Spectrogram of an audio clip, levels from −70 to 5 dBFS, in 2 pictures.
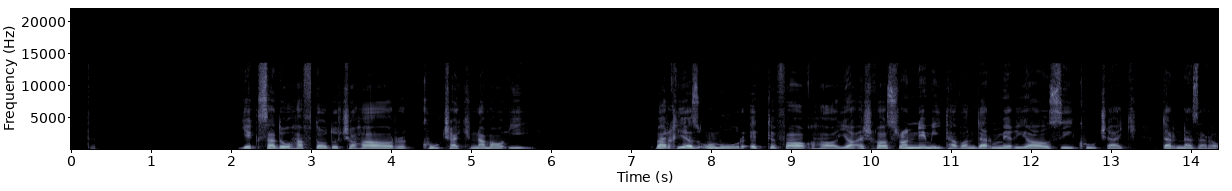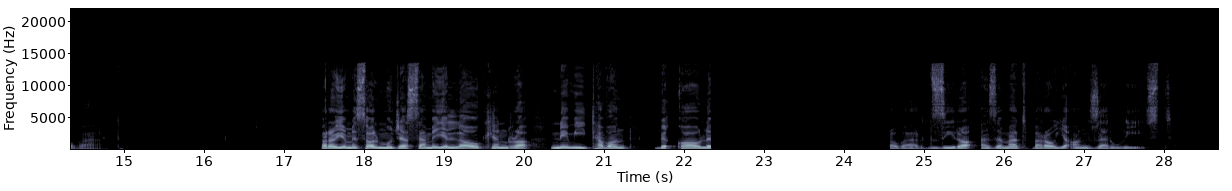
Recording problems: audio cutting out; at 22 s for 2 s

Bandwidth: 13.5 kHz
